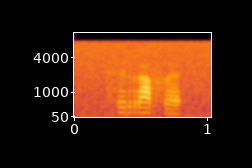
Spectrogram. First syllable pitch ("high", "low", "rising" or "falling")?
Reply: high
